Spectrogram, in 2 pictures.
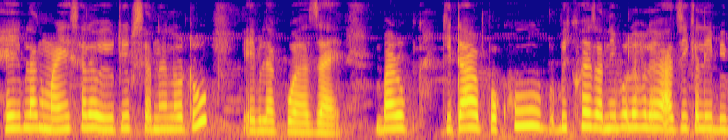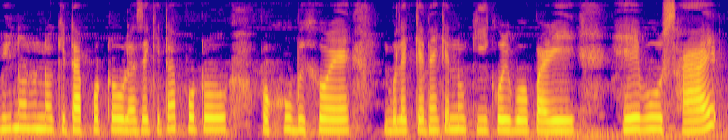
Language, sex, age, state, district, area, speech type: Assamese, female, 45-60, Assam, Dibrugarh, rural, spontaneous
